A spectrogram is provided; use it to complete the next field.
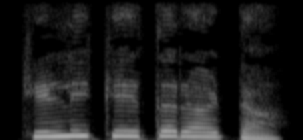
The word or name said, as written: ಕಿಳ್ಳಿಕೇತರಾಟ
